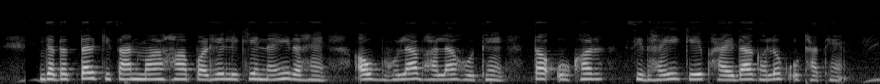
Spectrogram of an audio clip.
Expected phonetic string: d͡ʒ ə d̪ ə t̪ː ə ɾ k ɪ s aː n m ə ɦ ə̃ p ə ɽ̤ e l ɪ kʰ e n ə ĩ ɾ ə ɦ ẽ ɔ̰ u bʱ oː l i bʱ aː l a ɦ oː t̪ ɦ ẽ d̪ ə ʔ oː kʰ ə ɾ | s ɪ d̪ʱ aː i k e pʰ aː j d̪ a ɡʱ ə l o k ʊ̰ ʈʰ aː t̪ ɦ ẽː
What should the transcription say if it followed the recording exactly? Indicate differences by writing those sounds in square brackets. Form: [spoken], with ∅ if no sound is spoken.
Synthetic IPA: d͡ʒ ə d̪ ə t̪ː ə ɾ k ɪ s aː n m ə ɦ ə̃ p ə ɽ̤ e l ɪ kʰ e n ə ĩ ɾ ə ɦ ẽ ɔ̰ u bʱ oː l [a] bʱ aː l a ɦ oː t̪ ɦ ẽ [t̪] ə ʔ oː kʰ ə ɾ | s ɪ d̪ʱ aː i k e pʰ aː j d̪ a ɡʱ ə l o k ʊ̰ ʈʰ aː t̪ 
